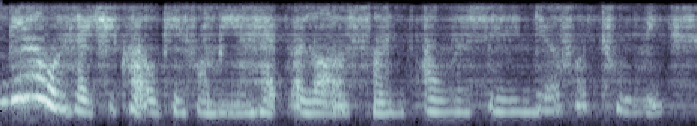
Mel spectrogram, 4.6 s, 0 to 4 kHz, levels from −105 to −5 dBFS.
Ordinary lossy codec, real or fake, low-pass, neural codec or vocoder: AAC, 24 kbps; fake; 3.6 kHz; vocoder, 22.05 kHz, 80 mel bands, HiFi-GAN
